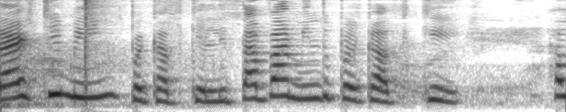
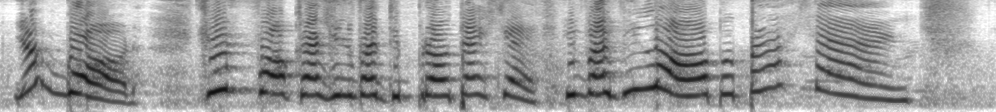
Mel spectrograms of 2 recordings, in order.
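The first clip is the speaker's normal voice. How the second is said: panicked yelling; 5 semitones higher, 7 dB louder than usual. Real, not acted. Panic, wolves coming.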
